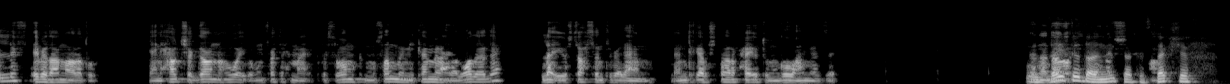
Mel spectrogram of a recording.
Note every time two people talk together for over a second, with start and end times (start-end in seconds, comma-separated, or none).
10.3-11.7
